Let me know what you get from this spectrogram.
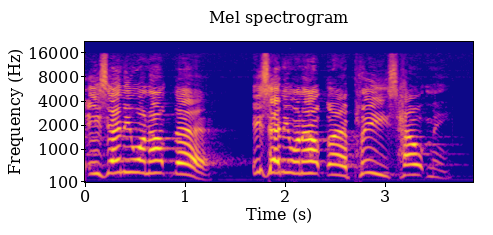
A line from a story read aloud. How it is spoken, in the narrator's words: out of desperation and in his fear, he just shouted out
